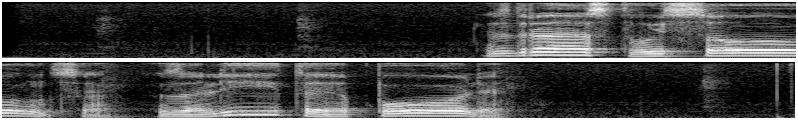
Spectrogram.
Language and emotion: Russian, sad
